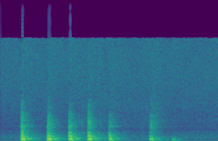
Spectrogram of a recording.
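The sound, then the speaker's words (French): Seven solid knocks by a guard on a door: a steady run of five, a short pause, then two more. Each rap is sharp and resonant, with no voices. “Le garde frappe à la porte”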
